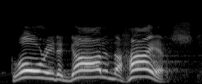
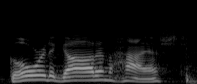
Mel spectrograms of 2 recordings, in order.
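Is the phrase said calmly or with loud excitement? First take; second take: excitedly; calmly. First: It is said loudly with great excitement. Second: It is said calmly, like a plain talk. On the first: It is a joyful celebration of the king's arrival. The speaker calls it right. "This was the King of Heaven. I can see him there" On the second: It is a mere announcement. The speaker calls it wrong. "You really think they said it like that?"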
